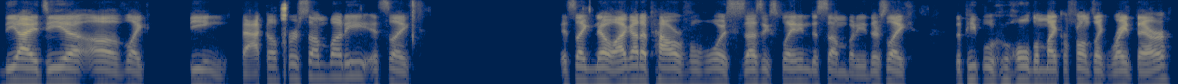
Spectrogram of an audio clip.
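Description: A man's voice: medium pitch, normal speed, bright, forceful tone, dry recording. A man hosting an interview, talking frankly and brassily and swearing freely in casual chat. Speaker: interview host.

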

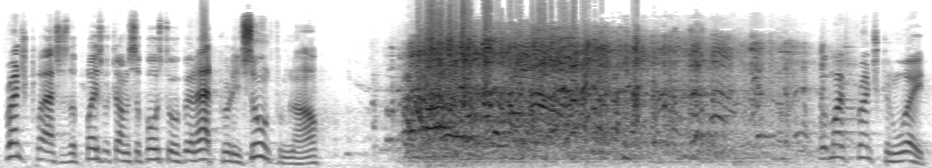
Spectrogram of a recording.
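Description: An actor playing a slow-witted, lanky teenage football player who talks ungrammatically and mangles words, in a 1940s radio sitcom. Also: male voice, high voice, huge pitch swings, a loud crowd, exaggerated voice. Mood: dopey, sheepish. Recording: noisy old radio broadcast.

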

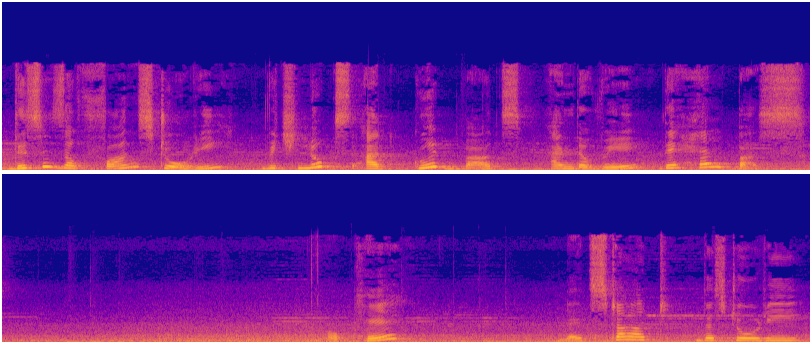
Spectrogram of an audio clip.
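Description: Slow, high-voiced woman telling stories. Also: noisy background. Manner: expressive, addressing children. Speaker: storyteller, podcast host. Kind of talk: children's storytelling.

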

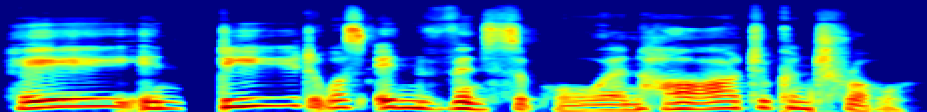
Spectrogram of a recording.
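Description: A woman's voice: medium pitch, lively intonation, a little mellow, no room sound, studio quality. A woman voicing an aggrieved old male dragon king, making a formal, humble plea in an audio drama. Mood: aggrieved pleading. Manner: formal, pleading, slow.

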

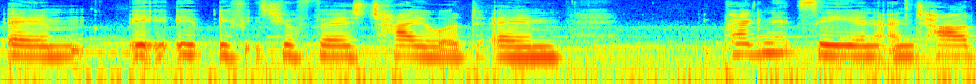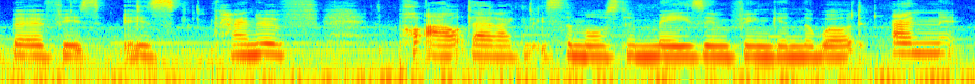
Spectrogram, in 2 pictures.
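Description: A woman's voice: fairly high pitch, flat delivery, normal speed, faint music behind. A woman, a midwife guest, speaking earnestly with frequent ums. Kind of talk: interview conversation.

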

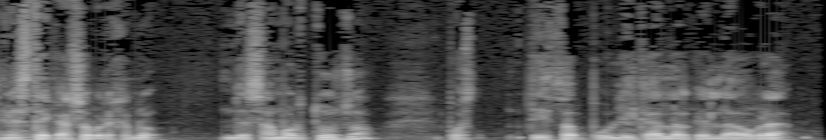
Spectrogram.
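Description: A man's voice: on the low side, lively intonation, fast talker, mellow, slightly rough, no echo. A man hosting a radio health show, asking questions in long rambling sentences that he keeps restarting. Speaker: radio host. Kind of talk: radio interview.

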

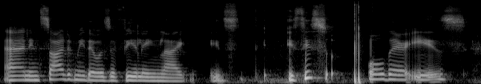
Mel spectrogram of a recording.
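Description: A woman in her thirties from Australia, a yoga teacher telling her life story as a podcast guest in a thoughtful, unhurried way. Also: mid-range voice, vocal fry, background noise. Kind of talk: reflective storytelling interview.

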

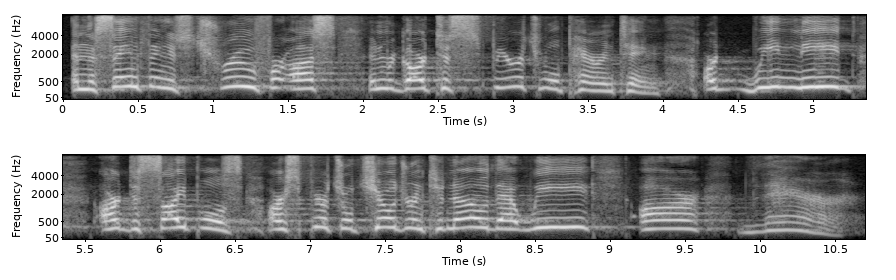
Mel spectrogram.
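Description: High-voiced man preaching in a reverberant hall. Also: expressive, unhurried, few pauses. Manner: earnest, emphatic, repeats phrases for stress. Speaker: pastor. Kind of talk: sermon.

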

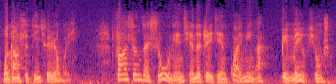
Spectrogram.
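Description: An actor playing a confident, playful gentleman-thief detective in a radio drama, explaining his deductions theatrically. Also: medium pitch, big pitch swings, brisk, a little hiss or hum, close to an everyday voice. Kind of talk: Mandarin radio drama acting. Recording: dull radio recording with background music.

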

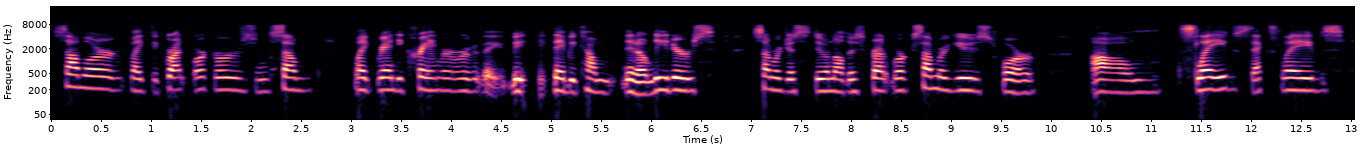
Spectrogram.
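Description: A woman in her sixties hosting a radio interview, chatty and quick to jump in. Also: mid-range voice, flat delivery, fairly bright tone, no echo, low-quality recording. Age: 60s. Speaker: radio host.

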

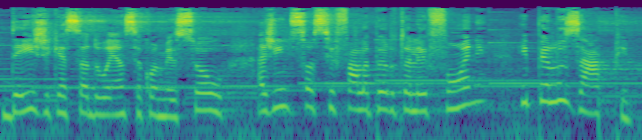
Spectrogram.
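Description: Woman as high-voiced wistful granddaughter. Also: normal speed, over music, close to an everyday voice. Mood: tender, wistful. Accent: Brazilian. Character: affectionate, wistful, teasing young granddaughter writing to grandpa. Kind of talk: tender scripted monologue in audio drama.

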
